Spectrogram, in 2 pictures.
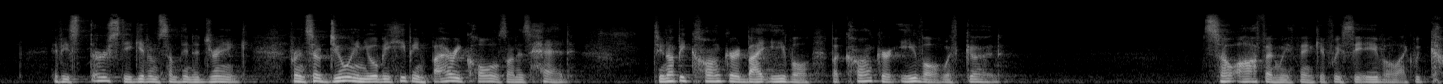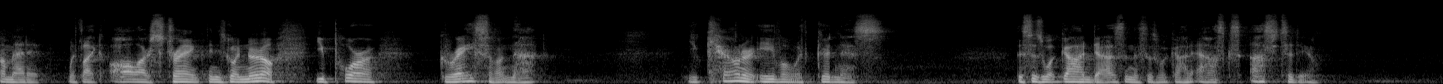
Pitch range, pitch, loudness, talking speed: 110-130 Hz, 120 Hz, -27 LUFS, 165 wpm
